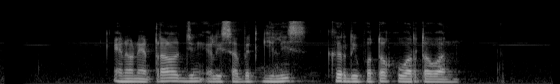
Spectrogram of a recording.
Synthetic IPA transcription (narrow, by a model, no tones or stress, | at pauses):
ʔɛnɔnɛt̪ɾald͡ʒɨŋʔḛlisabɛt̪̚ɡiliskʰɨrdipɔt̪ɔkuwart̪awan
